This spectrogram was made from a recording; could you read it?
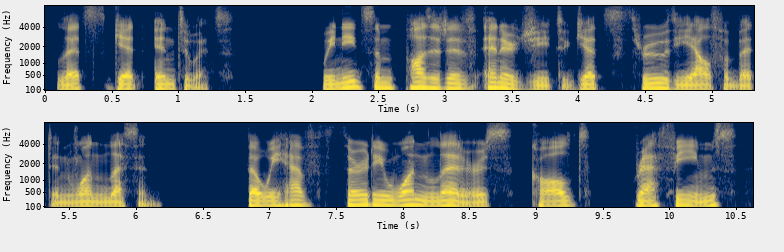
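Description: Romanian-accented male tutor, unhurried careful diction, dry studio sound. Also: medium pitch, warm tone, no echo. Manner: measured, careful enunciation of letters. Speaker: language teacher. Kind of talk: scripted language lesson.

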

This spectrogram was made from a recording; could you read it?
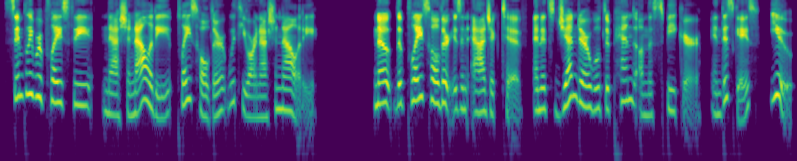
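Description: Clear woman narrating a language lesson. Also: medium pitch, animated, fairly bright tone, dry recording, studio quality. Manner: clear, measured instructional delivery. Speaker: course narrator.

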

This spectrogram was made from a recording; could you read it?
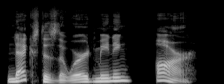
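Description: A man hosting a scripted language lesson with clear, upbeat announcer delivery. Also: medium pitch, sing-song, unhurried, a little mellow, dry recording, studio quality. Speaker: lesson host.

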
